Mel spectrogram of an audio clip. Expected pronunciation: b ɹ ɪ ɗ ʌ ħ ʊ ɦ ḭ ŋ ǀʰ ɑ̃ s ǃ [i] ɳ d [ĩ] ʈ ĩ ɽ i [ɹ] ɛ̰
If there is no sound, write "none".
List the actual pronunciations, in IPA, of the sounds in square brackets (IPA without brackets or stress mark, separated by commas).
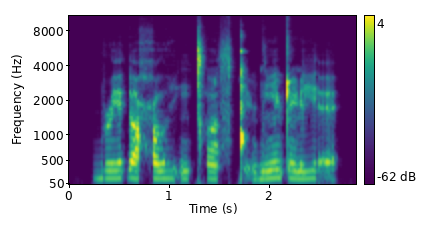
ḭ, ĩ, ɾ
